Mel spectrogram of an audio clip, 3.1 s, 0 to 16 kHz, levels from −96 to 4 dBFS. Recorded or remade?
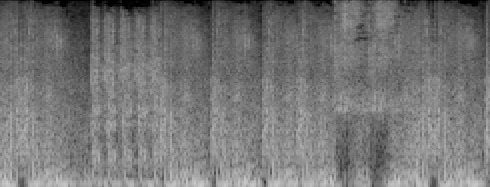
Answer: remade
